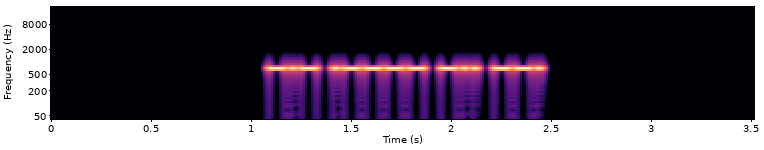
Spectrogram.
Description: Morse code, heard as a keyed tone, about 44 wpm, 700 Hz. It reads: K1DG
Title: Easy Call Signs Repeated 3x - 45wpm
